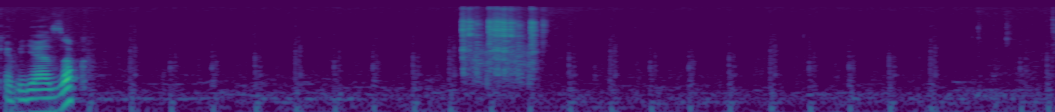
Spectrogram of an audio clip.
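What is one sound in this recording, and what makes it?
Footsteps tap steadily on wooden floorboards.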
